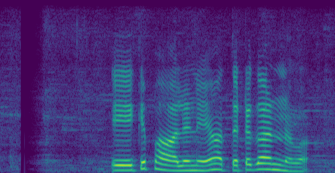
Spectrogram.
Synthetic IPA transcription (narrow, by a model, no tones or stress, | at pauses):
eːkepaːlənəjaːt̪əʈəɡanːəʋa̰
